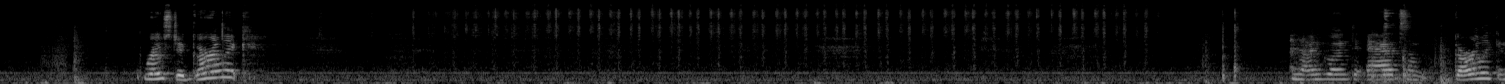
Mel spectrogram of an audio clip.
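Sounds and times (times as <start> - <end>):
faint steady hum: 0.0 - 15.0
seasoning shaken from spice jar: 4.2 - 11.7.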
